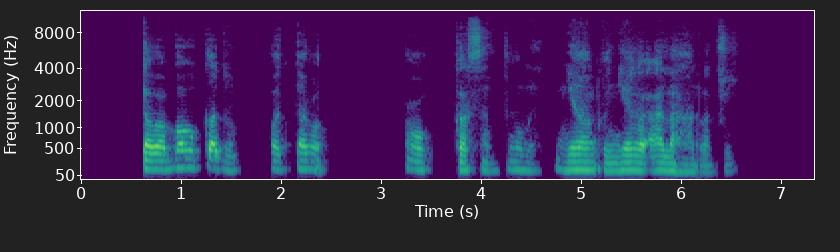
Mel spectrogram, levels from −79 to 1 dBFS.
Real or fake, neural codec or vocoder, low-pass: fake; codec, 24 kHz, 1 kbps, SNAC; 10.8 kHz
